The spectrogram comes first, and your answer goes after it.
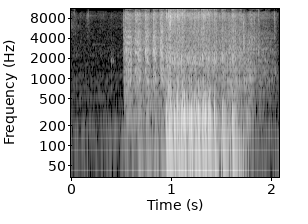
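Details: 2020 BMW S1000RR (K67) on stock software, true cold start: a short crank, then it catches roughly and dies within a second, needing several restarts with some backfiring, because one ignition coil is dead.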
